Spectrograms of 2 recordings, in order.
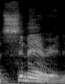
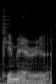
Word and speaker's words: Cimmerian: Oh, Cimmerian, is it? Not Cimmerian. Okay, Cimmerian with a soft C.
